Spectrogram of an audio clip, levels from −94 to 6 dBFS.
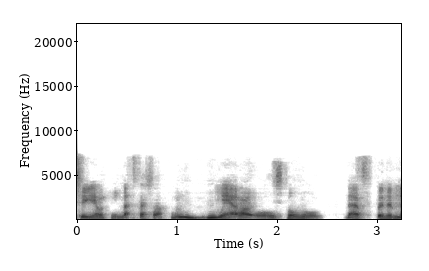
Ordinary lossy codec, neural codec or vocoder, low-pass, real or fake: AAC, 32 kbps; codec, 16 kHz, 0.5 kbps, FreqCodec, larger model; 7.2 kHz; fake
